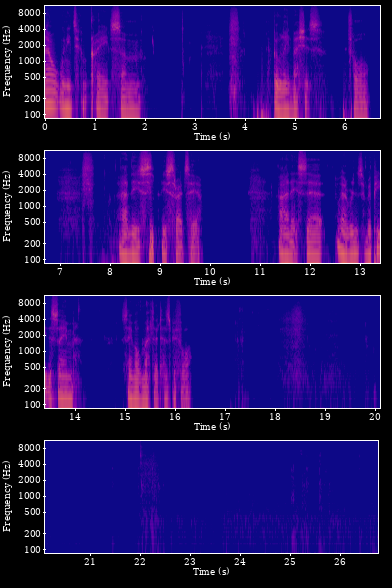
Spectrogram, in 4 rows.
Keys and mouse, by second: 11.8-12.1 alt+middle drag, 12.2 alt+right drag, 12.3-12.8 alt+drag, 12.9 alt+right drag, 14.0 alt+drag, 14.1 alt+right drag, 14.4 alt+drag, 15.3 ctrl+d, 16.3 click, 17.2 alt+middle click, 17.4 alt+right click, 17.6 alt+right click, 17.8 alt+click, 18.6 alt+middle click, 19.3 alt+click, 19.8-20.5 alt+middle drag, 21.6 click, 21.9 alt+click, 22.3 r, 25.1 alt+click, 25.5 w, 26.3 click.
